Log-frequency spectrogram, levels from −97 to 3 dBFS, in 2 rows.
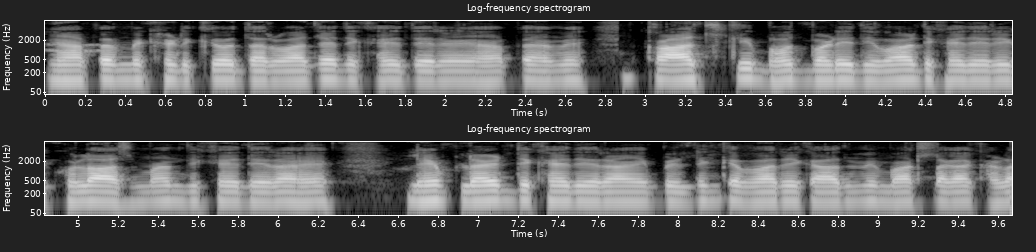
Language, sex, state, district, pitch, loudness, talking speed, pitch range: Hindi, male, Bihar, Saharsa, 115 Hz, -21 LUFS, 265 wpm, 115-120 Hz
